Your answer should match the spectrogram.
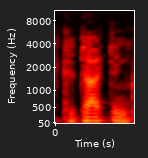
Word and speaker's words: Catoctin: So speaking of things with alcohol in them, Scott Harris is in with us, Catoctin Creek Distillery. – Yep. After five times being on the show, you've said it right this time.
